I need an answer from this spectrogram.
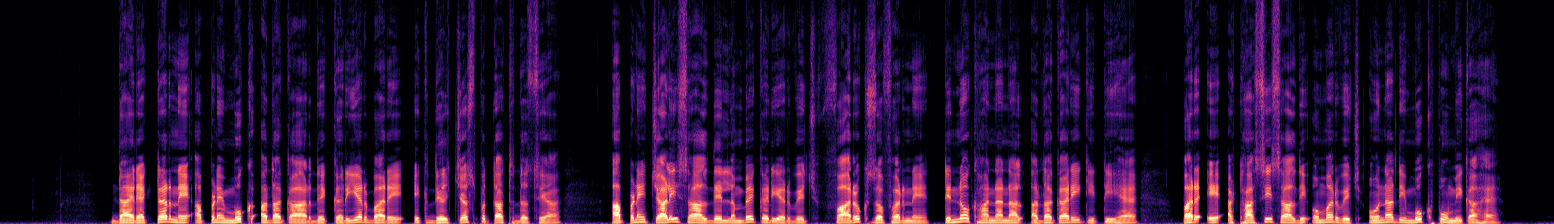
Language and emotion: Punjabi, neutral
